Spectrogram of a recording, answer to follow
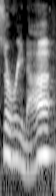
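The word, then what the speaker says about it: Tsareena: Is the T silent? It's just Serena.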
